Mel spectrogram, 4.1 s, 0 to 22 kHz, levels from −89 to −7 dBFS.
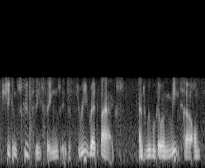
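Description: Codec 2 vocoder damage runs throughout the speech, consistent with a rate near 2.4 kbit/s. Only pitch, voicing, energy and spectral envelope survive; resynthesis from sine waves makes it heavily robotic and buzzy, and the room noise about 21 dB below is mangled.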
